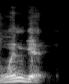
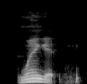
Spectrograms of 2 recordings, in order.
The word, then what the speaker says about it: Wingate: Carolina Empire says, we got to work on your pronunciation of Wingate. It's pronounced Wingit. – Wingit.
